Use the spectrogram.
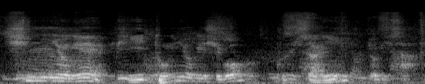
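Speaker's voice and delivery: slow, measured verse reading; slow solemn reading of the verse; scripture reading. Acted. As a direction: read each word of scripture slowly. Reads verse thirty-three aloud.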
